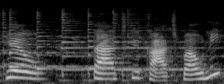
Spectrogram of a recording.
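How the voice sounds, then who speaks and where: The part is a cartoon village mother, played by a woman, practical and homely. Her voice sits a little high and she talks in a calm, encouraging way. Soft plucked mandolin music runs underneath. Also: measured pace. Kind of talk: cartoon voice acting.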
